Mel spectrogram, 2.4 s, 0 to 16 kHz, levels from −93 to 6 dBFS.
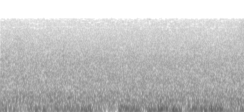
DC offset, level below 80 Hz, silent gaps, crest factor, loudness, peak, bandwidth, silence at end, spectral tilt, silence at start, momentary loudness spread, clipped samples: under 0.1%; -46 dBFS; none; 14 dB; -42 LUFS; -28 dBFS; 9.4 kHz; 0 s; -5 dB/octave; 0 s; 2 LU; under 0.1%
